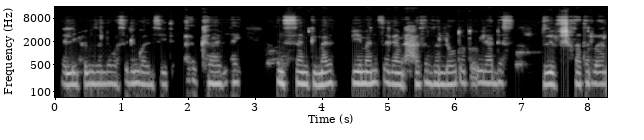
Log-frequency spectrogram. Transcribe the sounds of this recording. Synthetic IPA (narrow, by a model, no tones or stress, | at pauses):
lɐlːimħɨβɾizɐlːɐwasɐɡɨnɡolɐnset̪ʰʔaβkʰɐβaβilaj | ɨnɨ̥samɡɨmalɐt̪̚ | b̥ɨjemanɨt͡sʼɐɡamɨnħasɐɾzɐlːɐwot̪ʼot̪ʼoʔilad̪ɐs | b̥ɨzufɨ̥ʃɨ̥xt̪ʰat̪ʰɨɾːɐla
